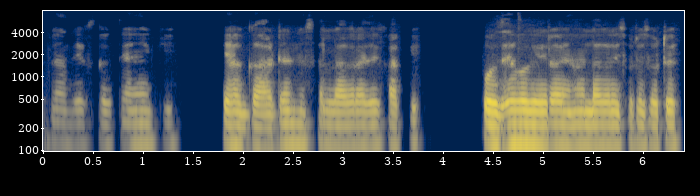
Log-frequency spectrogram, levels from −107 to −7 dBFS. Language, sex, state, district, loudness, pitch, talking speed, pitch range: Hindi, male, Bihar, Araria, -26 LUFS, 115 Hz, 185 wpm, 110-115 Hz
